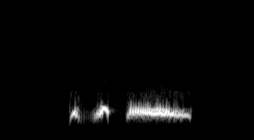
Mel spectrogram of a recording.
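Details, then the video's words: A single coo from a spotted dove kept as a decoy for wild doves: two short, rising hooting notes, then a sustained, buzzy coo about half a second long. "Chim cu gáy Cườm Sa thúc gù gáy gọi đủ bài. chim cu gáy kích bổi nhanh nổi"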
